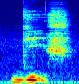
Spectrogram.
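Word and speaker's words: geas: ruse or a guys guys editor's note it's pronounced Gish um and mass cure wounds six level is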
